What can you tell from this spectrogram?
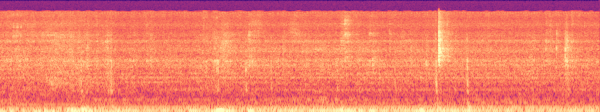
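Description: Dive boat's engine running with a steady low drone, with a few sharp clicks and knocks of gear on deck, the clearest about three seconds in.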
